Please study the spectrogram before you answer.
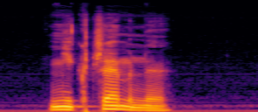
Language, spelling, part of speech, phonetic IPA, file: Polish, nikczemny, adjective, [ɲikˈt͡ʃɛ̃mnɨ], Pl-nikczemny.ogg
